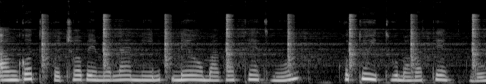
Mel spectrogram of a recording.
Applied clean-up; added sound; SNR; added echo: none; Tick-tock; 11 dB; none.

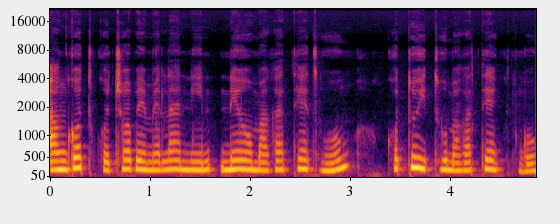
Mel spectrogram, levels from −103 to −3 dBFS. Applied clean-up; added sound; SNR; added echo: none; none; none; none.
